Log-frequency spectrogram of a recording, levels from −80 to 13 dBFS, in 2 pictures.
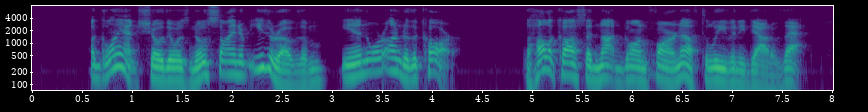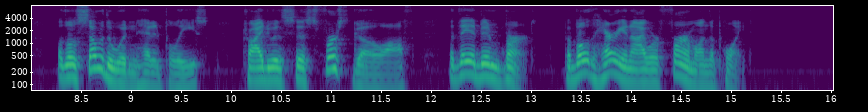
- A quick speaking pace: Yes, fast, 215 wpm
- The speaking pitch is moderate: No, low, 130 Hz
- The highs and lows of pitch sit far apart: Yes, wide, 7.1 semitones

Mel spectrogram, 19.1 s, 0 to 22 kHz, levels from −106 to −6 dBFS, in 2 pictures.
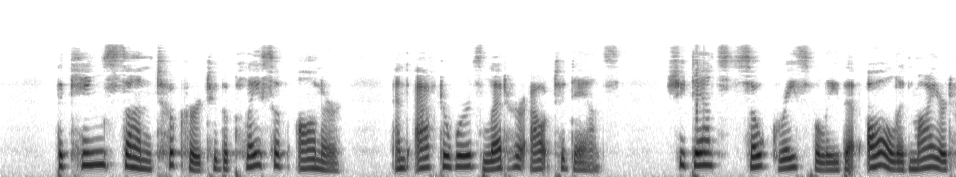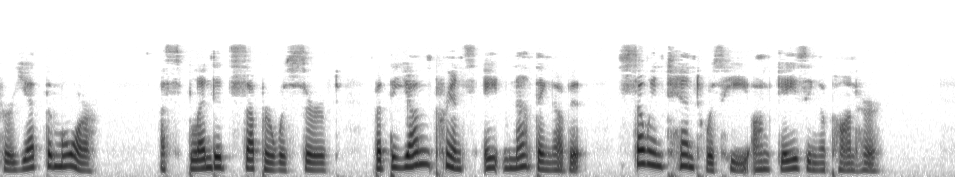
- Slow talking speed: No, average, 155 wpm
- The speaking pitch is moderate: No, high, 210 Hz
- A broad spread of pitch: Yes, wide, 5.7 semitones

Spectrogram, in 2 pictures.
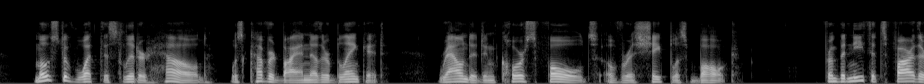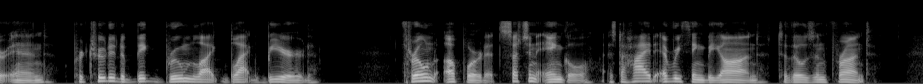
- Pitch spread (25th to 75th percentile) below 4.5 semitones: No, average, 5.2 semitones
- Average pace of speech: Yes, average, 150 wpm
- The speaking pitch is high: No, low, 110 Hz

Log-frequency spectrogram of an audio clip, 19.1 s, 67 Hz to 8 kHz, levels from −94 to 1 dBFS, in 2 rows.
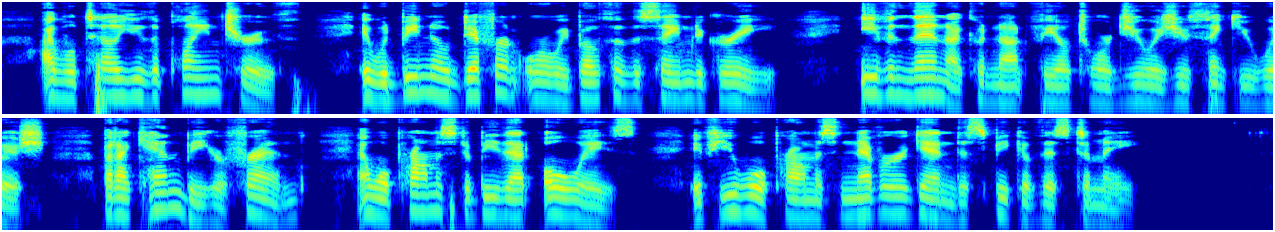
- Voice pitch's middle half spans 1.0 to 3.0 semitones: No, average, 3.8 semitones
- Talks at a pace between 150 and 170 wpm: No, average, 180 wpm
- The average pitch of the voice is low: Yes, low, 130 Hz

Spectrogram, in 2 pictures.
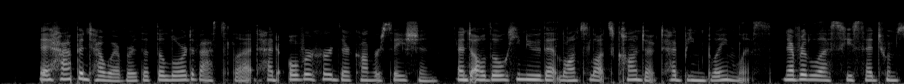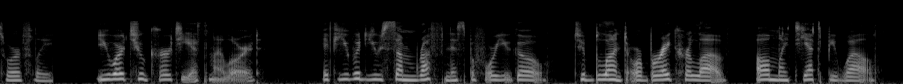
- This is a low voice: No, high, 205 Hz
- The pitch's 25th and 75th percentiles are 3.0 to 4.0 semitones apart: No, narrow, 2.5 semitones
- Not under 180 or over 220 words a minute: Yes, average, 185 wpm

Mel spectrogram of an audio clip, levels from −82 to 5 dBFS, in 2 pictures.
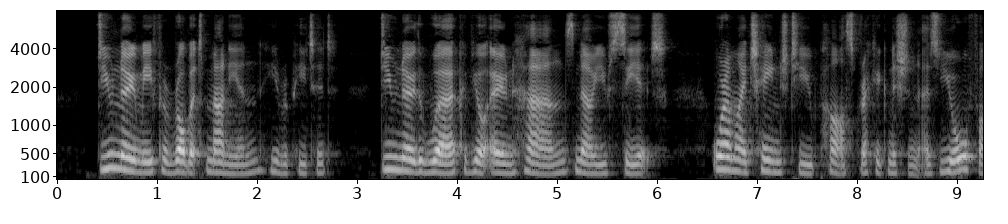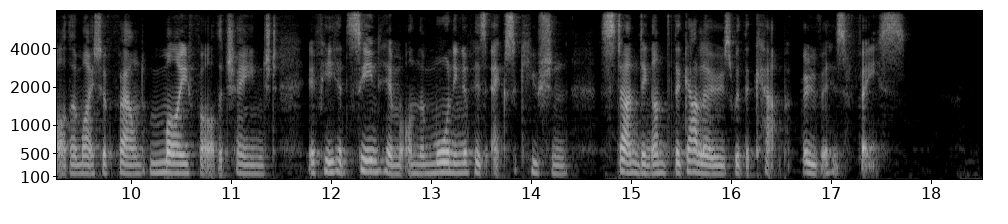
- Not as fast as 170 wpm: No, average, 195 wpm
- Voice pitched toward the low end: No, medium, 175 Hz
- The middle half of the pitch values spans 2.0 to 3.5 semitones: Yes, average, 2.8 semitones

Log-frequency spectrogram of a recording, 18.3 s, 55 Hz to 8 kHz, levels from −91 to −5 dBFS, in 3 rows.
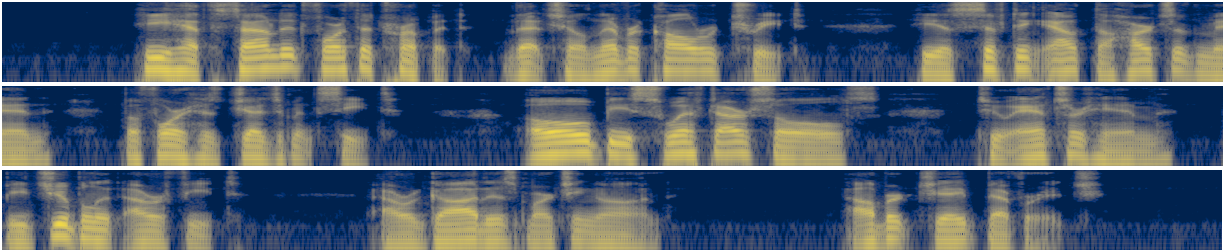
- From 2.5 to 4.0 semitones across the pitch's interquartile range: No, average, 5.0 semitones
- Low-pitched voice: Yes, very low, 95 Hz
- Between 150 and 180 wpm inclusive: No, average, 140 wpm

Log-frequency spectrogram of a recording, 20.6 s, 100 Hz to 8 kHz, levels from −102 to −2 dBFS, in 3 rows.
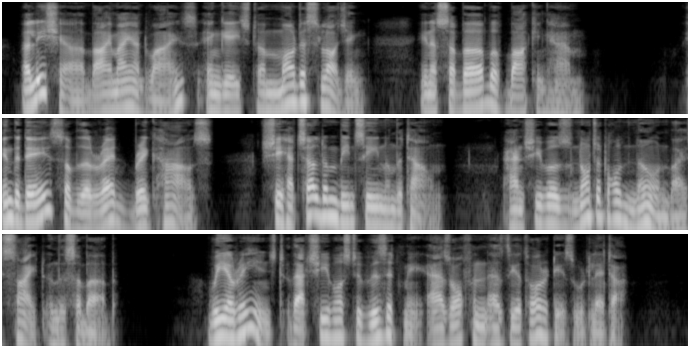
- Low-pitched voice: Yes, low, 120 Hz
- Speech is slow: No, average, 165 wpm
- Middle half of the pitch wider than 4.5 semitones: Yes, wide, 5.5 semitones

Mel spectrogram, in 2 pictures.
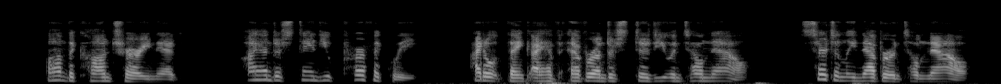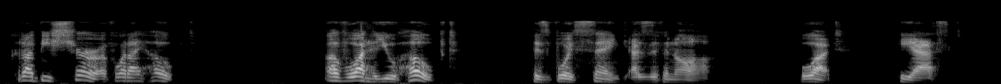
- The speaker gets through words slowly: Yes, slow, 130 wpm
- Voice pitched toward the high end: No, medium, 155 Hz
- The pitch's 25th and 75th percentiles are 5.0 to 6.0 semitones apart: Yes, wide, 5.6 semitones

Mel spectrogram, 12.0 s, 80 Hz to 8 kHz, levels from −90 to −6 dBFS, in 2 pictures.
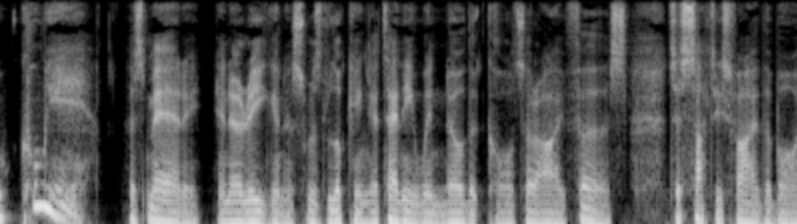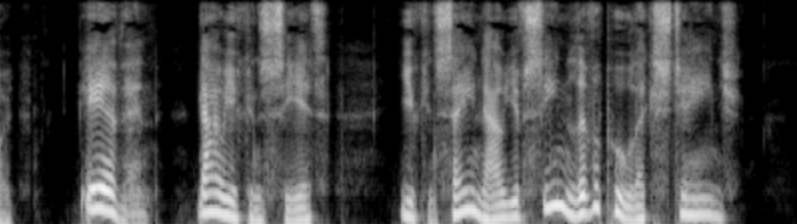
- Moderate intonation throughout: No, wide, 8.7 semitones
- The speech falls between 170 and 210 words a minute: Yes, average, 180 wpm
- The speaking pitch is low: Yes, low, 110 Hz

